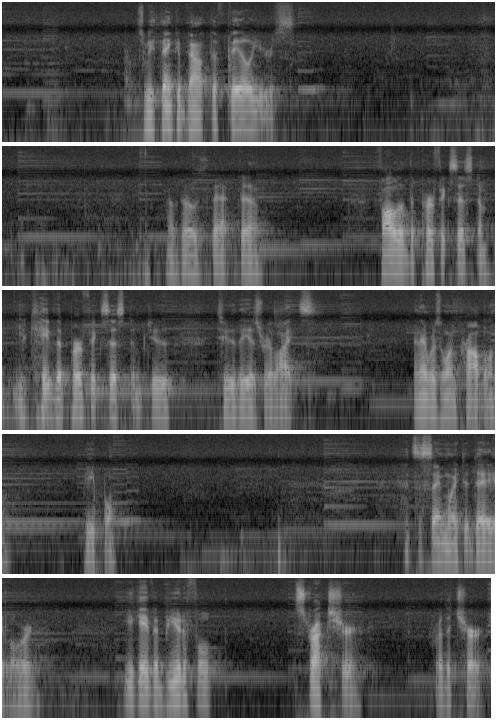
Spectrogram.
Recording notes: October 17th, 2021 at The Well, an Acts 29 and Converge Heartland Church in Hastings, NE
